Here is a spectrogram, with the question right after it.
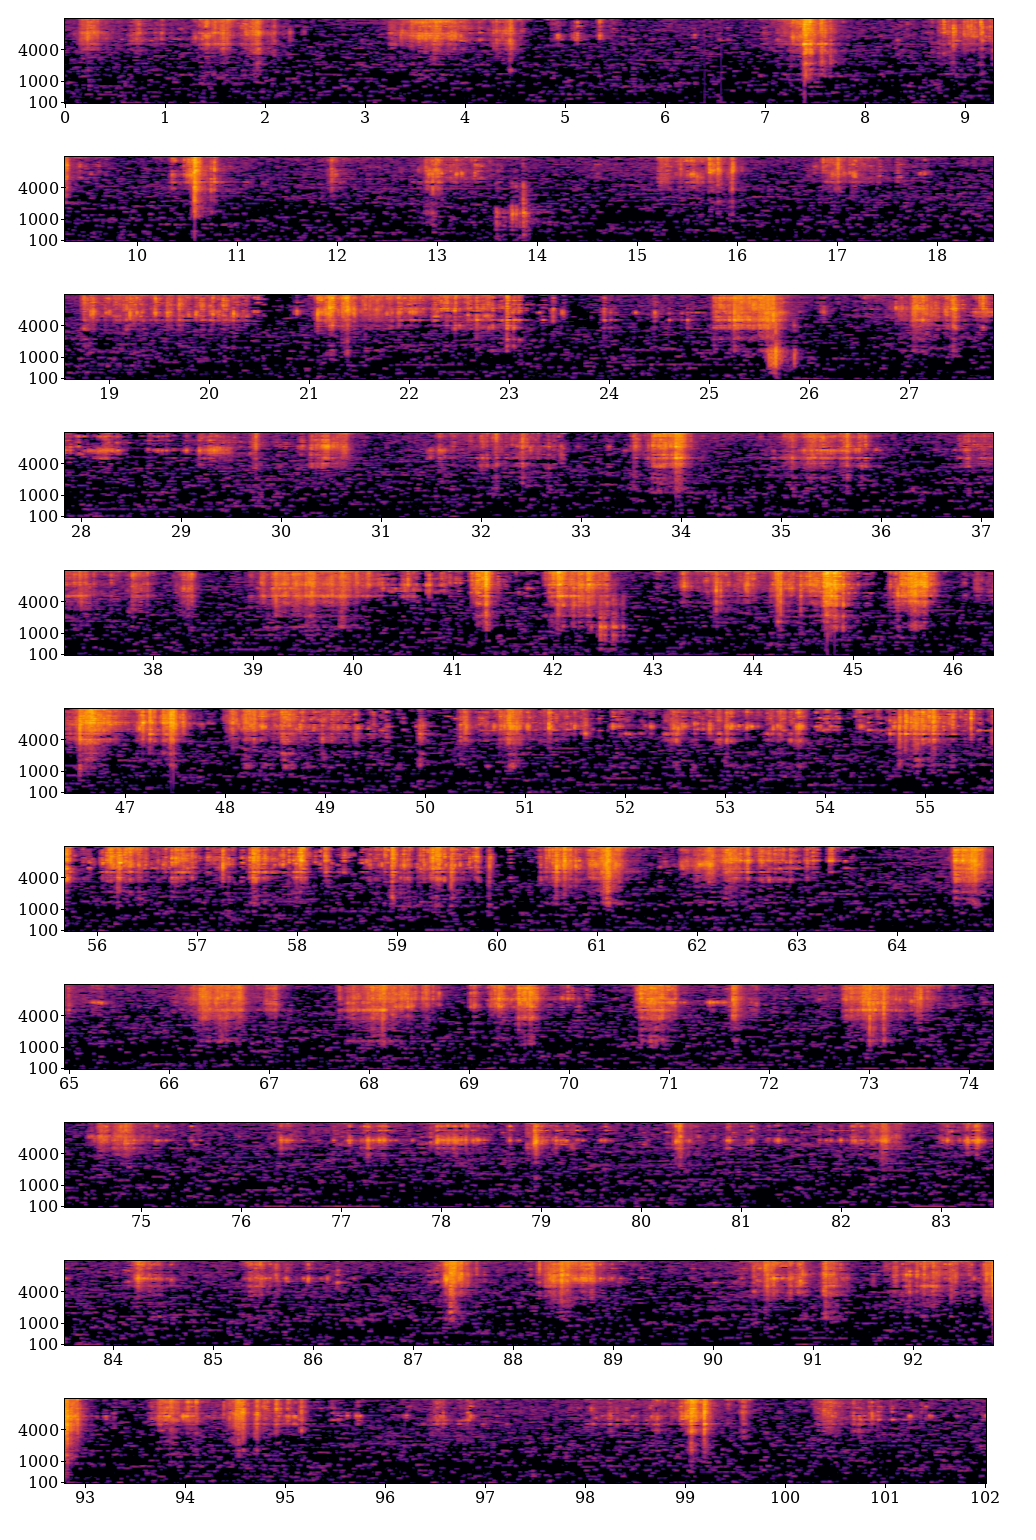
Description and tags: playing around with some chains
